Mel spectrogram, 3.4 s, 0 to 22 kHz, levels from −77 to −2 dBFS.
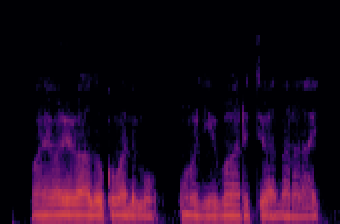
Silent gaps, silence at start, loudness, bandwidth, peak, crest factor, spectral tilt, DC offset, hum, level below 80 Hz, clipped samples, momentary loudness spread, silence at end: none; 0.3 s; -39 LUFS; 11.5 kHz; -22 dBFS; 16 dB; -8 dB/octave; under 0.1%; none; -56 dBFS; under 0.1%; 9 LU; 0.2 s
